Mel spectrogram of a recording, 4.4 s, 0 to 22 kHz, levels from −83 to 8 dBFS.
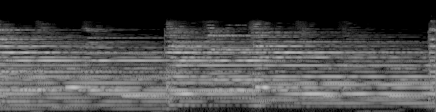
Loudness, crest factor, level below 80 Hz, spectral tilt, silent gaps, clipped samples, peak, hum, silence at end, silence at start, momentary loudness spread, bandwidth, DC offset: -18 LUFS; 14 dB; -66 dBFS; -0.5 dB/octave; none; under 0.1%; -6 dBFS; none; 0 s; 0 s; 7 LU; 10.5 kHz; under 0.1%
